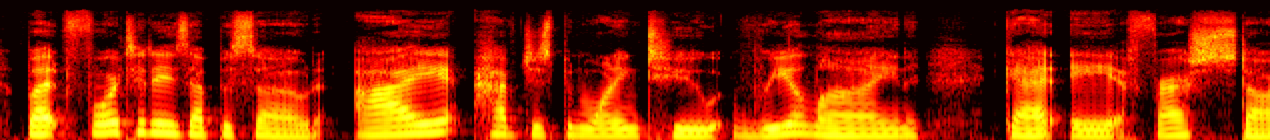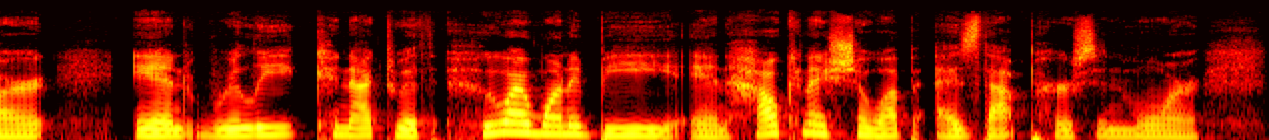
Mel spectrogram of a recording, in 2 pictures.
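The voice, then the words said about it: Voice lower than usual, slightly husky. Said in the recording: “if my voice is a little bit lower, that's because I had an allergy attack right before I left Detroit that I'm still recovering from. And it's also 5:46 in the morning. So my voice is a little bit lower than it typically is.”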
